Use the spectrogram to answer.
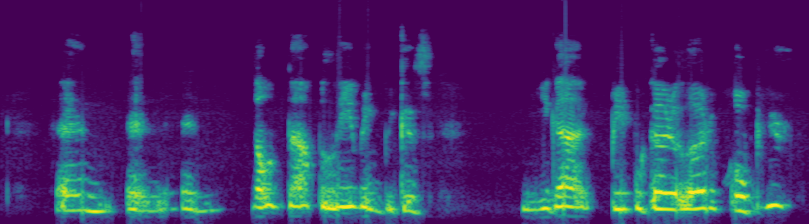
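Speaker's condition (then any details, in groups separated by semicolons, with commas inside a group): Aicardi-goutieres syndrome; early symptoms resembled cerebral palsy; diagnosed at age 10, about 15 years since diagnosis; able to speak, unusual for condition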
